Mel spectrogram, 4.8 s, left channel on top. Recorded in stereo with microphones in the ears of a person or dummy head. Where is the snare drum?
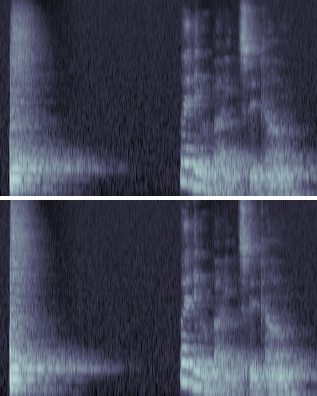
30° right (ahead or behind), 1.5 m.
